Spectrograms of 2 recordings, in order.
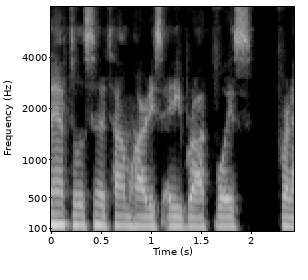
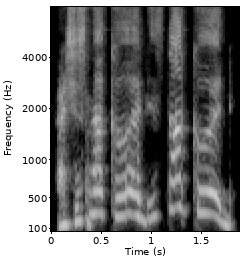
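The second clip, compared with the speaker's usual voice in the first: high disgusted whine; 10 semitones higher, 3 dB quieter, slower than usual. Real, not acted. Host complaining about Hardy's Brooklyn accent, high disgusted whine. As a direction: pitch jumps way up in exasperated disgust.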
